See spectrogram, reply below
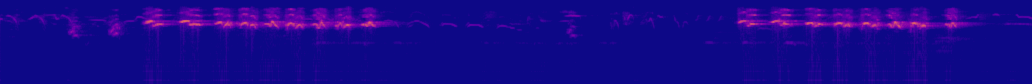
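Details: Oriental magpie-robin in morning song, delivering two loud bursts of quick, high, repeated chirping notes, each about two seconds long, separated by quieter scattered whistles and slurred notes.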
